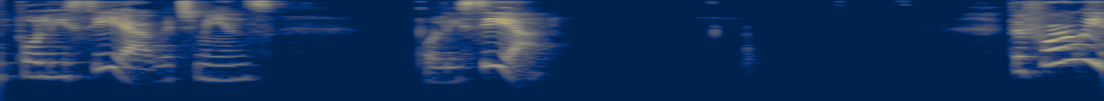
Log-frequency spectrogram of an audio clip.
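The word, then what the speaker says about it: policía: be pronounced separately well i can use an accent to break up a diphthong like in pua which means spur or in policia which means policia before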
